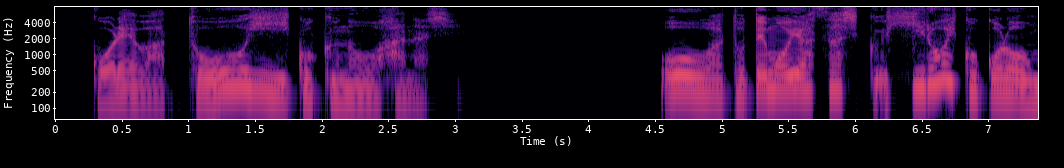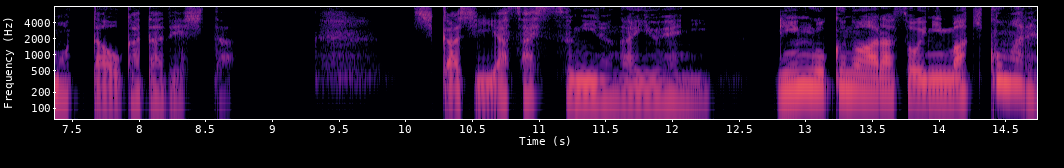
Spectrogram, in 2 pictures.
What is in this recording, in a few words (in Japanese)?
ナレーション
